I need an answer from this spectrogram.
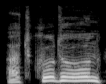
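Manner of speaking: потрясённо, громче и выше; вырывается от изумления; ошеломлённо. A narrator's reading. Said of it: "начал ошеломлённо Брус". (ошеломлённый возглас)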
